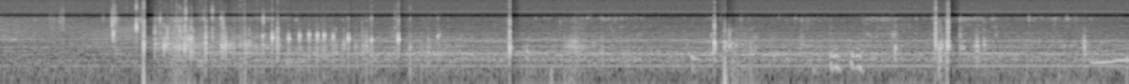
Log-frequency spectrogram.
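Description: Heard underwater in a swimming pool: bubbling and gurgling with sharp clicks over a steady low hum, busier from about a second in.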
